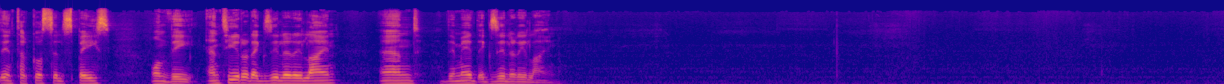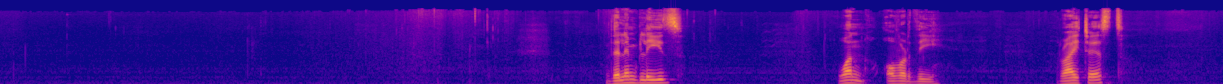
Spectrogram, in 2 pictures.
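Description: A man speaks calmly and clearly, close by, in short phrases with long pauses.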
